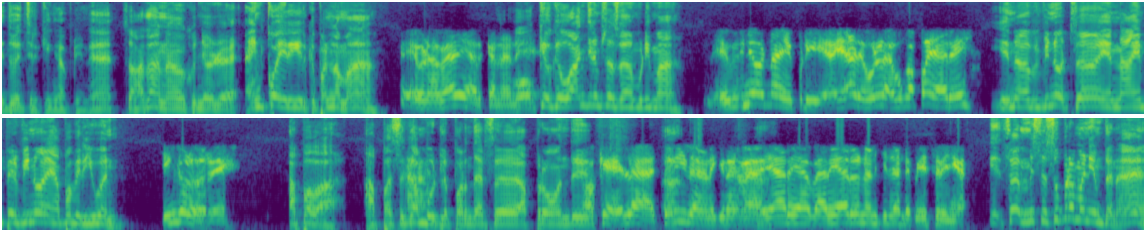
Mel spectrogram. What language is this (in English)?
Tamil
